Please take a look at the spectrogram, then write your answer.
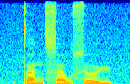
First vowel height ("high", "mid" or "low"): low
